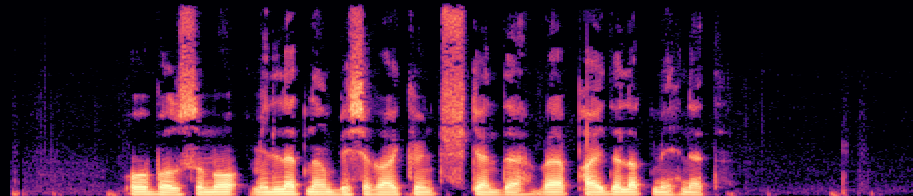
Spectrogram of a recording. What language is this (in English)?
Uyghur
